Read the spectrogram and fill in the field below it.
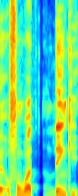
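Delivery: usual speaking voice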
